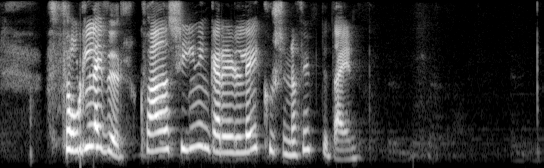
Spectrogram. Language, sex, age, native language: Icelandic, female, 15, Icelandic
